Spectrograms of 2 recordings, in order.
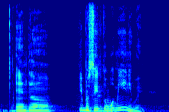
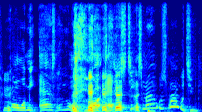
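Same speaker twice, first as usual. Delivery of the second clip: mock outraged yell; 12 semitones higher, 9 dB louder than usual. Mock yelling at mom about stripping.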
